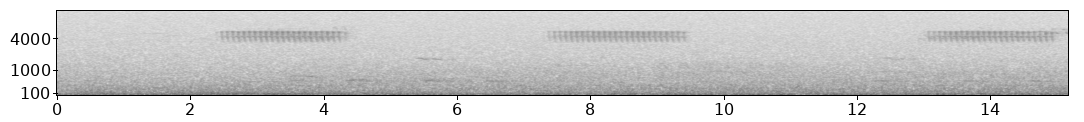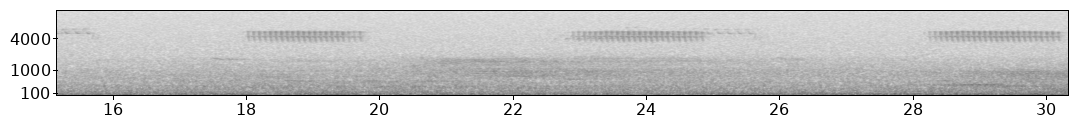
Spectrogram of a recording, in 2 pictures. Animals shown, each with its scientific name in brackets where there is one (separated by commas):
Mourning Dove (Zenaida macroura), Dark-eyed Junco (Junco hyemalis), Black-throated Green Warbler (Setophaga virens), Yellow-rumped Warbler (Setophaga coronata), Blue Jay (Cyanocitta cristata)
